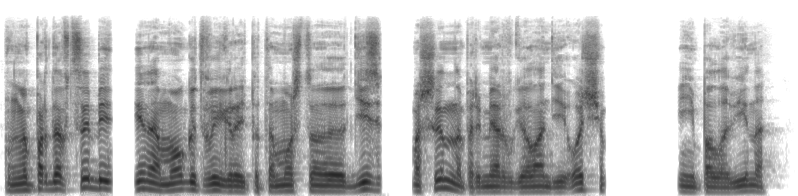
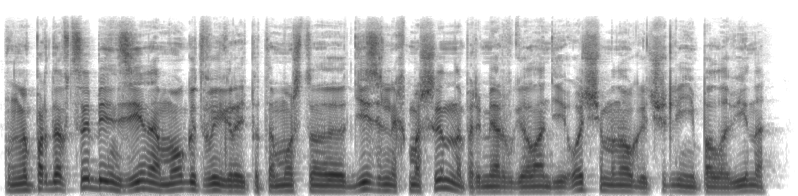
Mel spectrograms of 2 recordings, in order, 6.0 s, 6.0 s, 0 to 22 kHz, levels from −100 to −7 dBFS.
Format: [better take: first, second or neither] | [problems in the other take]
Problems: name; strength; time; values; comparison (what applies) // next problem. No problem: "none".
second | audio cutting out; at 1 s, at 3 s and at 4.5 s for 0.5 s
